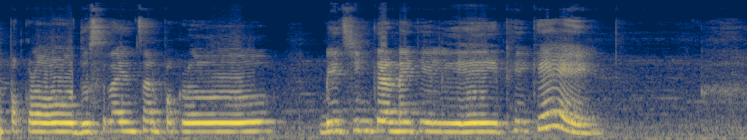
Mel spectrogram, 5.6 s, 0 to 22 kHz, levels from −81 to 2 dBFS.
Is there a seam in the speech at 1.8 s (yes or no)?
no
